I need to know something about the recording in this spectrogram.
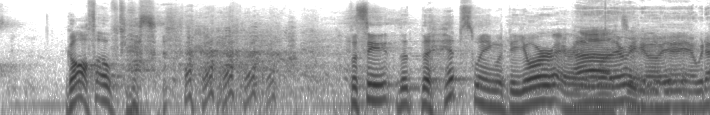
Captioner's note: laughs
